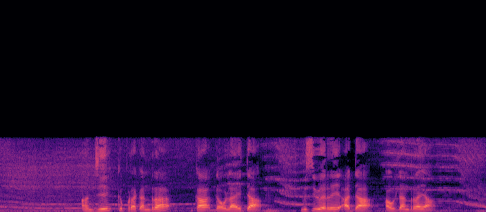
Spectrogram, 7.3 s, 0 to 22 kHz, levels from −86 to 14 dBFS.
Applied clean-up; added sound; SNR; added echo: none; Drill; 17 dB; none.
